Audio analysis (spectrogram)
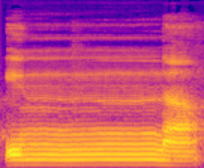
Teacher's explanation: نون پر تشدید ہے یعنی یہاں پر غنہ ہوگا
